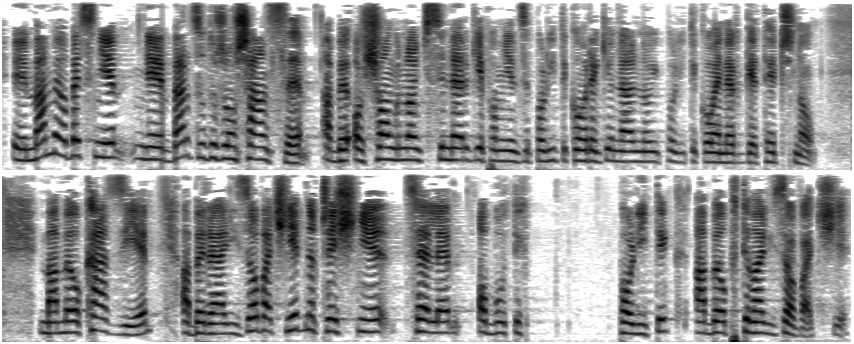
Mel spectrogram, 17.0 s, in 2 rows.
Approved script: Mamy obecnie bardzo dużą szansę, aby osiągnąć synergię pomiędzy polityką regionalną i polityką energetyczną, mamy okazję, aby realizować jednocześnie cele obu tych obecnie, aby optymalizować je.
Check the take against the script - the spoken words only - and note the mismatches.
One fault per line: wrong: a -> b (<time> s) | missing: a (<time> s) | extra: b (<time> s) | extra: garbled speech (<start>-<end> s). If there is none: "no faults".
wrong: obecnie -> polityk (14.7 s)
